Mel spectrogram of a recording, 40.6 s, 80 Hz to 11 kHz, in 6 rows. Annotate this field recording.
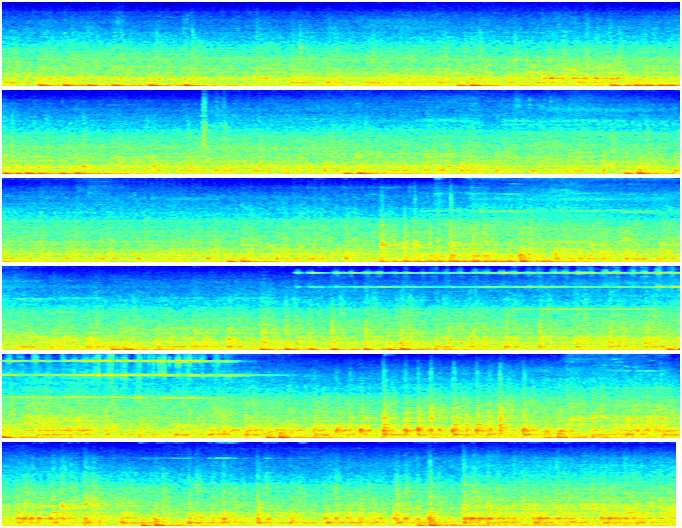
Today it was very hot and humid in Brussels. As we passed near to the Beurs, we heard amazing Djembe sounds and some guys had gathered on the steps to do amazing African drumming. We were on the other side of the street, and at one point I became fascinated by the way that the drumming sound intermittently dissolved into, and rose out, from the sound of the traffic. Even though it was a very busy, loud street, you can still also hear very slightly the applause of the sleepy folks sat on the steps near the drummers, hypnotised a little bit by the repetitive sound and the languid heat of the day. Recorded with EDIROL R-09 and simply the onboard microphones. Listen out for the nice bicycle bell passing by.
